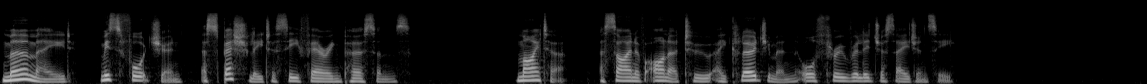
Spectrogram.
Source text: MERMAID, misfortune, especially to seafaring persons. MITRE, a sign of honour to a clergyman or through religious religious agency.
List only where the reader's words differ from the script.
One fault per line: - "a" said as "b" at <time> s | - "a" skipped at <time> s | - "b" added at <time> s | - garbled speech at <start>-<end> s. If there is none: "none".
- "religious" skipped at 8.9 s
